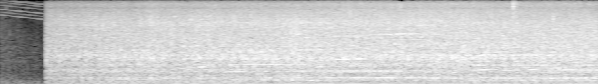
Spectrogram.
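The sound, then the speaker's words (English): After a brief moment of near-silence, loud truck engines kick in and keep running in a steady, heavy rumble with broad noisy hiss, unbroken to the end, outside a composting headquarters in St. Louis. “We're outside the St. Louis Composting headquarters. We've got all kinds of trucks and everything else going on.”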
